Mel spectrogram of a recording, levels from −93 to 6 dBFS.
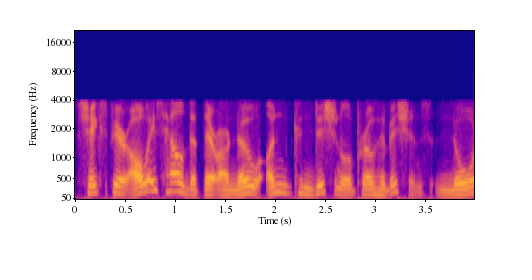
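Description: Nothing's wrong with this one: it's just speech coming through what sounds like an ordinary telephone line, capped at 4 kHz as phone audio normally is, with no faults to point to.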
